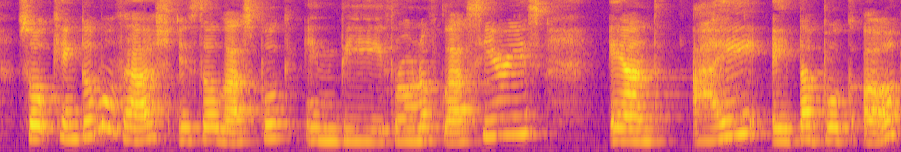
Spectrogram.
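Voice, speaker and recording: Against noticeable background noise, a woman with a Spanish accent talks very slowly in a high pitch. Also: ordinary pitch variation. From Colombia. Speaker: book vlogger. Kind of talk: casual vlog talk. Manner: casual, filler-heavy.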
